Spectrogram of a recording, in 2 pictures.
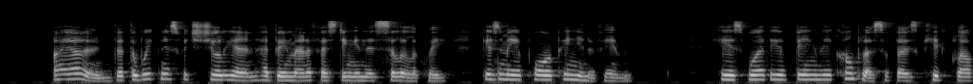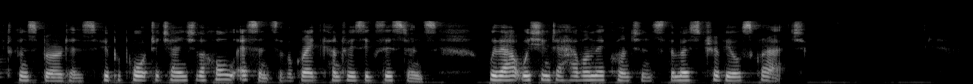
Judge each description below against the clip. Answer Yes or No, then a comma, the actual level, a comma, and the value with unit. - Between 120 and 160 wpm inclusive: No, average, 170 wpm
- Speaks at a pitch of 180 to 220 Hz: Yes, high, 190 Hz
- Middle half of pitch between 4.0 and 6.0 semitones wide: No, average, 3.1 semitones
